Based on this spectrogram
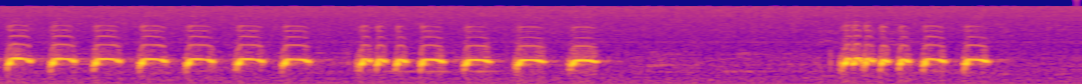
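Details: Local zebra dove cooing, played to provoke rival birds into answering: fast series of short, mellow, bubbling coos in three bursts, each of about six to eight notes, with a steady background hiss.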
